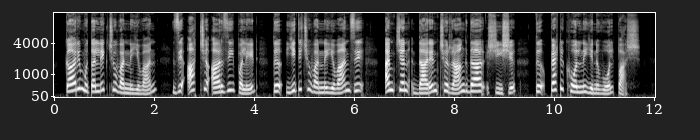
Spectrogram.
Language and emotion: Kashmiri, neutral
